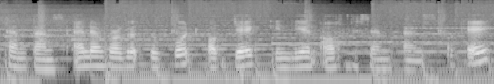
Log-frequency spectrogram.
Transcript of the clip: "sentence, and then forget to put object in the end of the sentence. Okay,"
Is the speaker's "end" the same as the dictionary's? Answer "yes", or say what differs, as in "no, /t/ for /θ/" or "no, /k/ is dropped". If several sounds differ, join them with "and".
no, /d/ is dropped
